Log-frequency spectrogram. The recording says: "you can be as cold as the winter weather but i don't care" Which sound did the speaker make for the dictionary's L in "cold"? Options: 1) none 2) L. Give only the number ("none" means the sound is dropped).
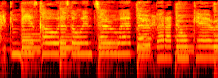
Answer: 1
